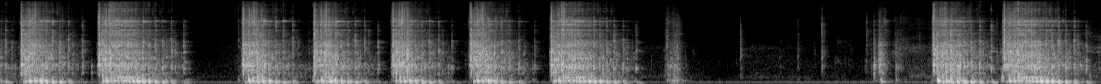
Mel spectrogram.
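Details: Dolmar 100 chainsaw: about a dozen short bursts, each firing for a second or so then dying between pulls; it catches but won't keep running. Owner suspects the recoil cord lacks tension and pings back, giving too little spin; clutch also questioned.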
